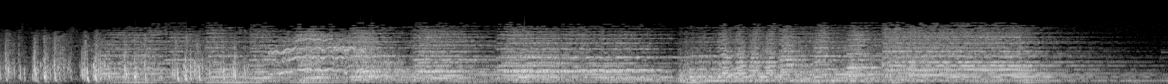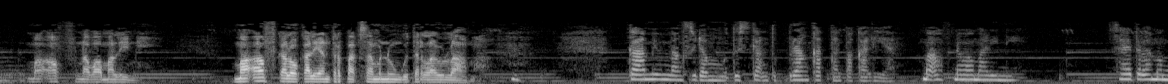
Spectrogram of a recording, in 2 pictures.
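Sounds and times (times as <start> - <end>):
two horses galloping: 0.0 - 11.0
speech: 12.5 - 13.3, 14.0 - 17.0, 18.0 - 23.3.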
